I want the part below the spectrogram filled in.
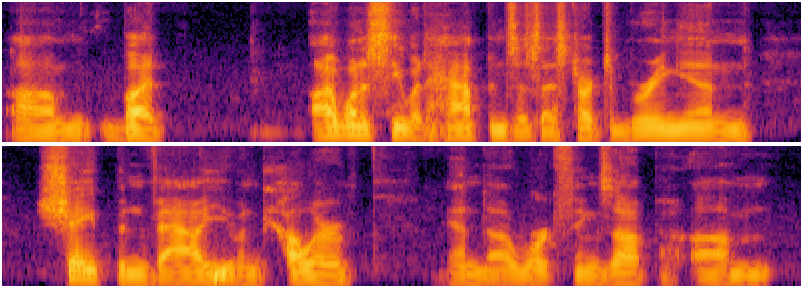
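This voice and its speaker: With a fairly low, steady voice and a slightly slow pace, a man speaks on a dry recording. He gives a casual instructional demonstration as an illustrator, his commentary coming in loose, broken asides.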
